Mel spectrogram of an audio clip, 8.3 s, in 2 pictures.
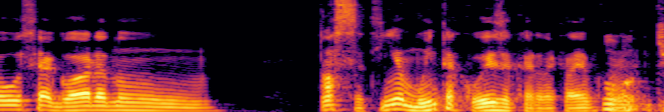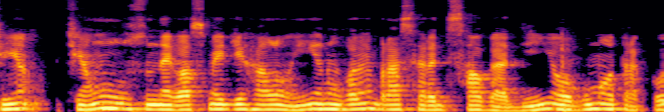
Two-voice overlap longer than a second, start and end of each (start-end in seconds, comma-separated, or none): none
